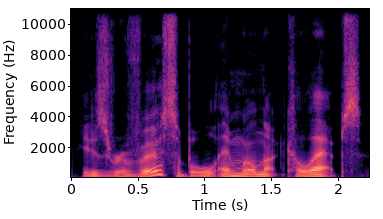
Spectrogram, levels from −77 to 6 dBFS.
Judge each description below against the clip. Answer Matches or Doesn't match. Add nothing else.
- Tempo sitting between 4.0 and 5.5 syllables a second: Doesn't match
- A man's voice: Matches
